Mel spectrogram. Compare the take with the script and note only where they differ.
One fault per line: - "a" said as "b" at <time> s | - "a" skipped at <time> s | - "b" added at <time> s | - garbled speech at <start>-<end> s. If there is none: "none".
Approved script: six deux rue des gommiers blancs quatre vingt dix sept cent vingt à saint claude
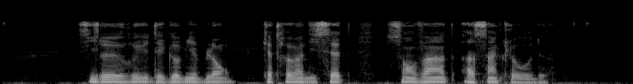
none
